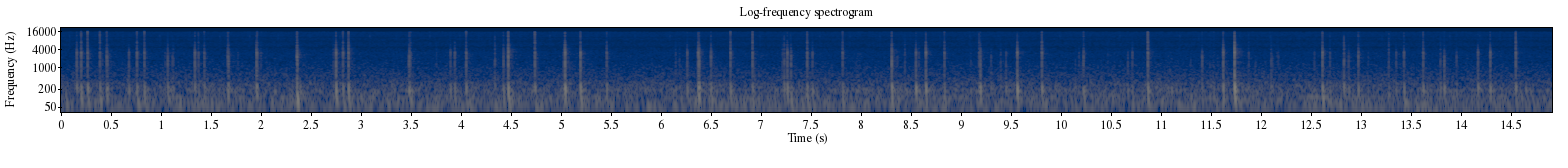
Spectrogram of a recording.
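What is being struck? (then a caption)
Wooden tabletop tapped with fingernails. Long almond-shaped painted nails tap quickly on a flat, solid dark-brown wooden tabletop. Dozens of short, sharp, bright clicks come in an uneven patter. Each tap dies away almost instantly over a quiet, low background hum.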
